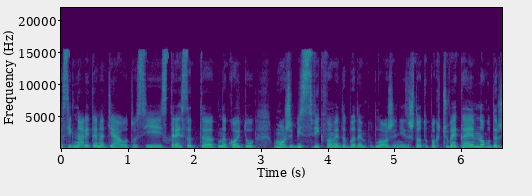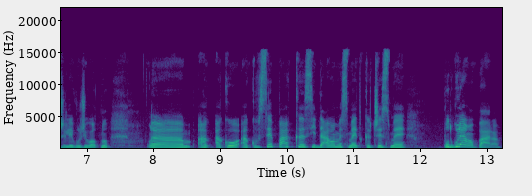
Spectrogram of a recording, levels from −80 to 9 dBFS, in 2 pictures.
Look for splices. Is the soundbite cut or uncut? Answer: uncut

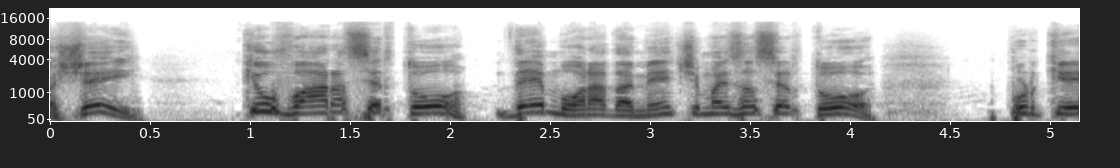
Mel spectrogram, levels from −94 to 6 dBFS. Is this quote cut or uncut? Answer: uncut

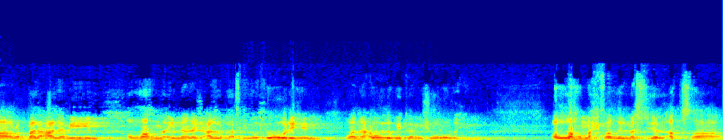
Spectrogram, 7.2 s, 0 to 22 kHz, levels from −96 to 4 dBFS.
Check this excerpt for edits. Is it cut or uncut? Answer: uncut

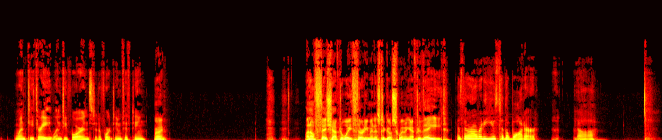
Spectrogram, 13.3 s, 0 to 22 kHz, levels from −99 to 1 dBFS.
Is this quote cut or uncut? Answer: cut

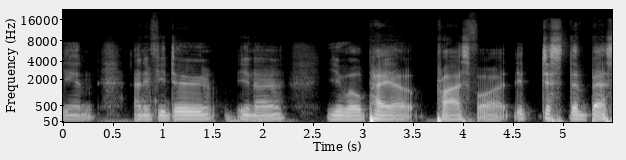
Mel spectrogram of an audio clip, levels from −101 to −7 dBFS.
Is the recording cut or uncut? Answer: uncut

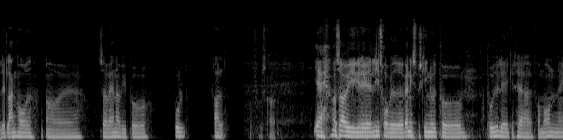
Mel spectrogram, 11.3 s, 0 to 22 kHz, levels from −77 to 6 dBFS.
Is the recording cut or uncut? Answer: uncut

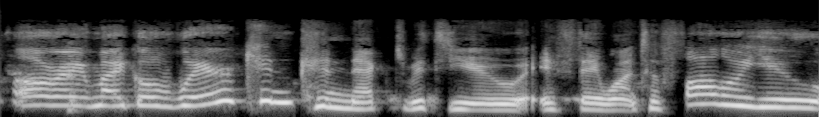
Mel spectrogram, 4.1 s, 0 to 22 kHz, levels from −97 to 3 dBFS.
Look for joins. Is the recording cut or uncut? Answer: cut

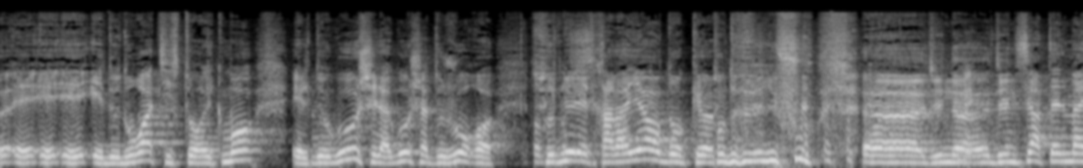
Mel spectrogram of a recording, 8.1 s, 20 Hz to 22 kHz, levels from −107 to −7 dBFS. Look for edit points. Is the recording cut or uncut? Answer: cut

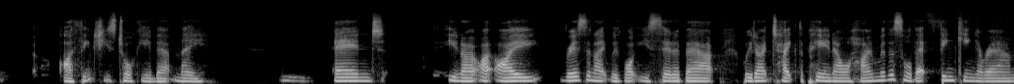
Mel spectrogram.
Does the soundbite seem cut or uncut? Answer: uncut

